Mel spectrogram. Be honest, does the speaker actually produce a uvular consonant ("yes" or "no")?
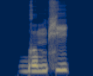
no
